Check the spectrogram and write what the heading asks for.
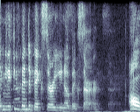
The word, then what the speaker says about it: Big Sur: Yeah, Big Sur. Big Sur, not S-I-R, it's S-U-R.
